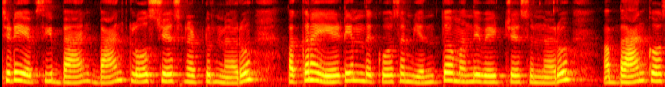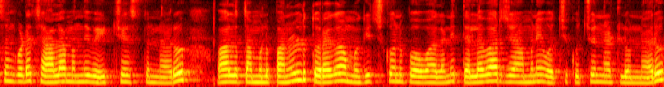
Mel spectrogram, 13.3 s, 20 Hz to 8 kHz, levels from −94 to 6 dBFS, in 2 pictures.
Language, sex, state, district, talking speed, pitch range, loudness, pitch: Telugu, female, Telangana, Karimnagar, 130 wpm, 205-240 Hz, -21 LUFS, 220 Hz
